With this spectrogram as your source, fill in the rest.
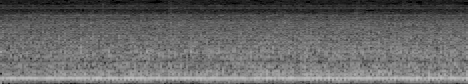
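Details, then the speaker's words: Old GE Vortalex fan on low speed after lubrication: smooth, steady hum with an even low tone and no rattles or scraping, with slow, smooth oscillation; the motor is running cleanly and freely. "there she goes. Oscillates like a dream. This is the low speed on the Vortalex, but it's just, boy, it just puts out beautiful stream of air and a nice slow oscillation."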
